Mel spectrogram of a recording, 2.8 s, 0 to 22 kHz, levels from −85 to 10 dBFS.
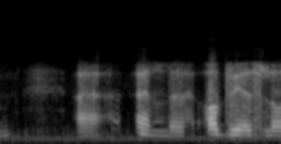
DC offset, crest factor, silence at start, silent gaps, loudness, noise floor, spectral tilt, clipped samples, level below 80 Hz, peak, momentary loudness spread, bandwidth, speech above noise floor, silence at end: under 0.1%; 20 dB; 0 s; none; -30 LUFS; -53 dBFS; -5 dB/octave; under 0.1%; -78 dBFS; -12 dBFS; 12 LU; 9 kHz; 24 dB; 0 s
